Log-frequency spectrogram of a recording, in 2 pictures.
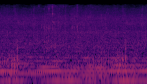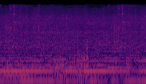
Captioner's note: sound of wind and water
